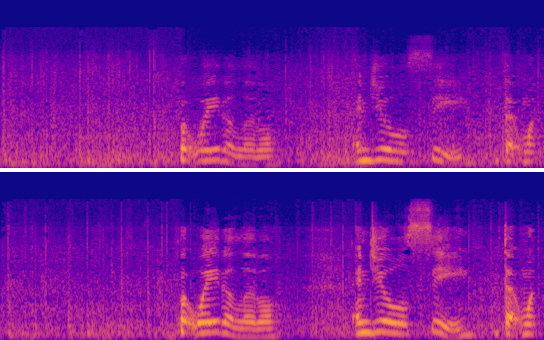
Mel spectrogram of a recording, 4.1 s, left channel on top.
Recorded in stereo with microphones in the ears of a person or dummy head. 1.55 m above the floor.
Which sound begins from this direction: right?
A woman speaking, at 1.4 s.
